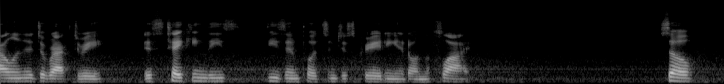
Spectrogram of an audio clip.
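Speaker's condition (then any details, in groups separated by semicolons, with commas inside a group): No condition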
